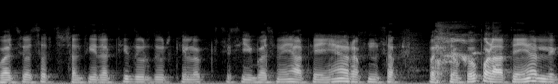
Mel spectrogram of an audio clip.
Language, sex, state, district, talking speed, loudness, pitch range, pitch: Hindi, male, Chhattisgarh, Bastar, 260 wpm, -20 LUFS, 110-120 Hz, 115 Hz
